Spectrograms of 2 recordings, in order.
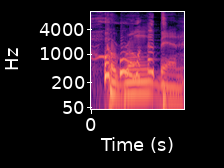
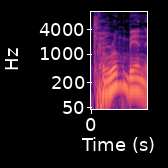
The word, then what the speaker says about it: Khruangbin: Karung Bin.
